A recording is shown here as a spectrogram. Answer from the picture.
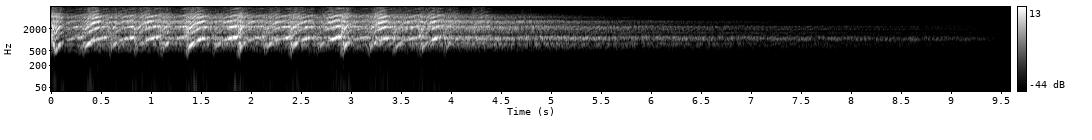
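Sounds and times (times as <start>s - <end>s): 
processed alarm siren with reverb: 0.0s - 4.5s.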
